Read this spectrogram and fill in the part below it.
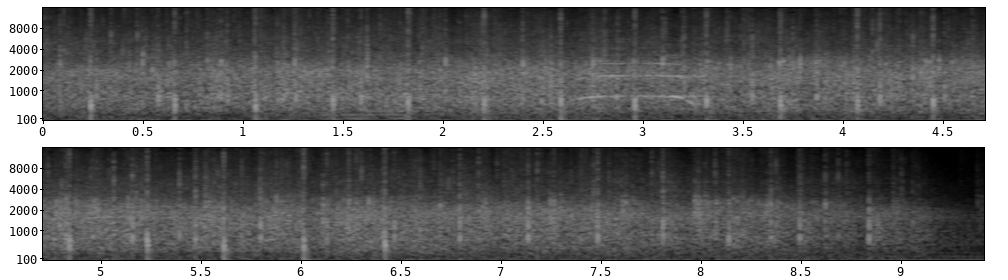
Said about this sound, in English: Let's give Him a hand, I mean a real hand clap of praise today.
